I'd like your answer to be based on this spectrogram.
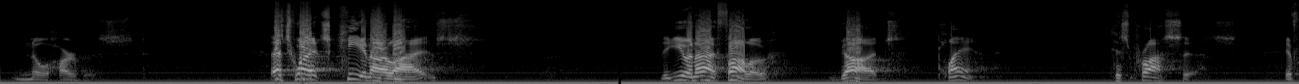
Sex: male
